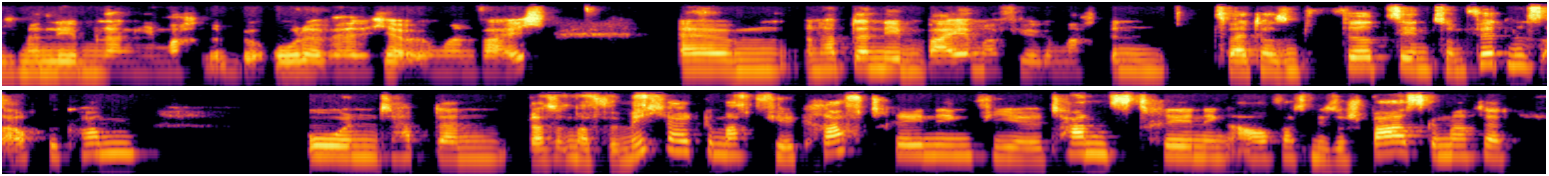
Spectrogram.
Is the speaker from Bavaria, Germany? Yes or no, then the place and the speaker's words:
no; Schleswig-Holstein, Germany; Ich bin 26, ich komme aus Schleswig-Holstein.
